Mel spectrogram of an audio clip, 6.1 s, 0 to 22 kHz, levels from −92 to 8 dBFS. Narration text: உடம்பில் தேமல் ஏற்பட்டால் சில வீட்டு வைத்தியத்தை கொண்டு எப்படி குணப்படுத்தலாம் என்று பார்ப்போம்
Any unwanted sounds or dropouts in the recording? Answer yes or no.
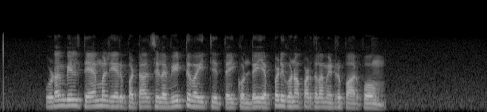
no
